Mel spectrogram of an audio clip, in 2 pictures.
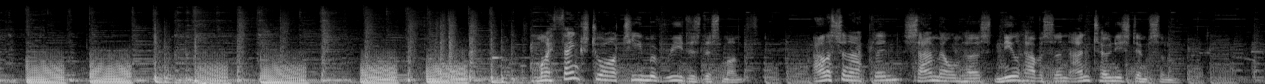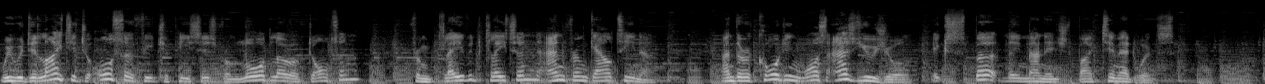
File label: Closing Announcement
